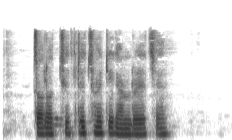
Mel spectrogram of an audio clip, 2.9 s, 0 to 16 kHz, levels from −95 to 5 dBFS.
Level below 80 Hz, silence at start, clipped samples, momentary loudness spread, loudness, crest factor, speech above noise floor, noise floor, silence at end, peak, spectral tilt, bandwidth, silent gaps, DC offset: -54 dBFS; 0.4 s; under 0.1%; 7 LU; -21 LUFS; 18 dB; 58 dB; -78 dBFS; 0.8 s; -2 dBFS; -5 dB/octave; 8.2 kHz; none; under 0.1%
